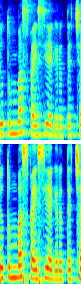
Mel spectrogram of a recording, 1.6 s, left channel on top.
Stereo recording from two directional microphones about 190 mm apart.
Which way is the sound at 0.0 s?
40° right (ahead or behind).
